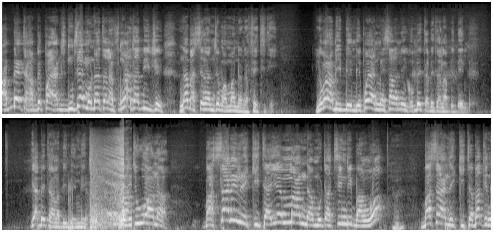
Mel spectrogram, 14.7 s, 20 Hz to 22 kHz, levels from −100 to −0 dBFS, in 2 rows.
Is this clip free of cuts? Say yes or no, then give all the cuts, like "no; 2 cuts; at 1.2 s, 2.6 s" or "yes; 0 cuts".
no; 1 cut; at 8.9 s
